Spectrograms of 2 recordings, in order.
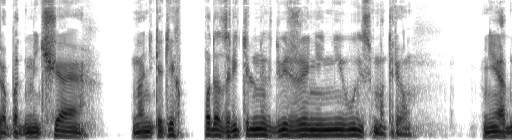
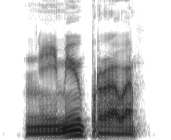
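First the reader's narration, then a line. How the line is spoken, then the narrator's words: Muttered. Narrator (Russian): пробормотала Скво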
